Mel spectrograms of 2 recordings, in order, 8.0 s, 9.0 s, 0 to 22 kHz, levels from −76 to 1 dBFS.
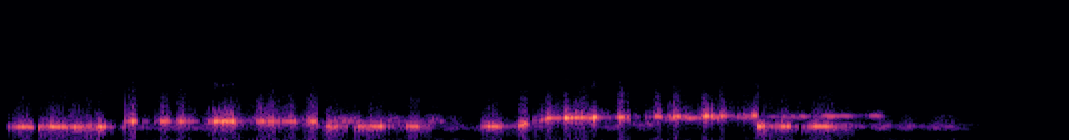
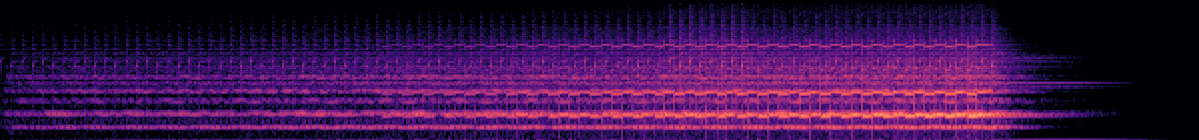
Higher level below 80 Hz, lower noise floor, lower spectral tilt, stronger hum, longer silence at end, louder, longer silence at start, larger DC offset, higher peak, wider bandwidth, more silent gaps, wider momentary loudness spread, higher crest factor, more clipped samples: about the same, -68 dBFS vs -64 dBFS; second, -57 dBFS vs -66 dBFS; first, -4.5 dB/octave vs 0 dB/octave; neither; first, 1.2 s vs 1.05 s; second, -29 LUFS vs -21 LUFS; about the same, 0.05 s vs 0.05 s; neither; second, -10 dBFS vs -6 dBFS; second, 2.1 kHz vs 19.5 kHz; neither; second, 9 LU vs 21 LU; about the same, 20 dB vs 18 dB; neither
